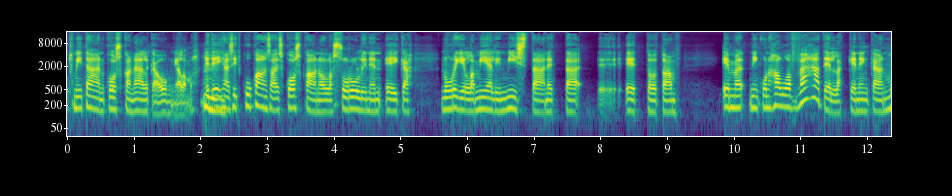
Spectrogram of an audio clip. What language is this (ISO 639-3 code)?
fin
